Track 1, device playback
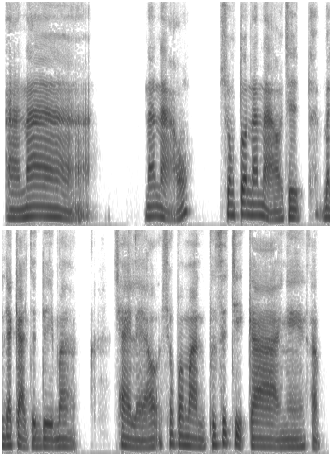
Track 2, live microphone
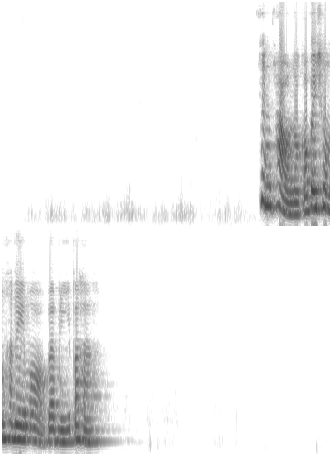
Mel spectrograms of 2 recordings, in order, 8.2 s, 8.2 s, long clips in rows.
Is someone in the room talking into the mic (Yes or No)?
Yes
